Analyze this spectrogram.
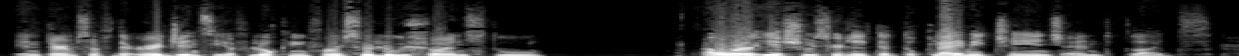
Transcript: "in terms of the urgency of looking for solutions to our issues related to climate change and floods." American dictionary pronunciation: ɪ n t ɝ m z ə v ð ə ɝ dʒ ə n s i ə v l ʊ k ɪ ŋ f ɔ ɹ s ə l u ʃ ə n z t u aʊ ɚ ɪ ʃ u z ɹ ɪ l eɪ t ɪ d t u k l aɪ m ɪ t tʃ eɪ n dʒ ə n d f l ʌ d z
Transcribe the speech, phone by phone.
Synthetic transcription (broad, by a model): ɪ n t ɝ m s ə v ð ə ɝ dʒ ə n s i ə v l ʊ k ɪ ŋ f ɔ ɹ s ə l u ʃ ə n s t u aʊ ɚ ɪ ʃ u s ɹ ɪ l eɪ t ɪ d t u k l aɪ m ɪ t tʃ eɪ n dʒ ə n d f l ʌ d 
